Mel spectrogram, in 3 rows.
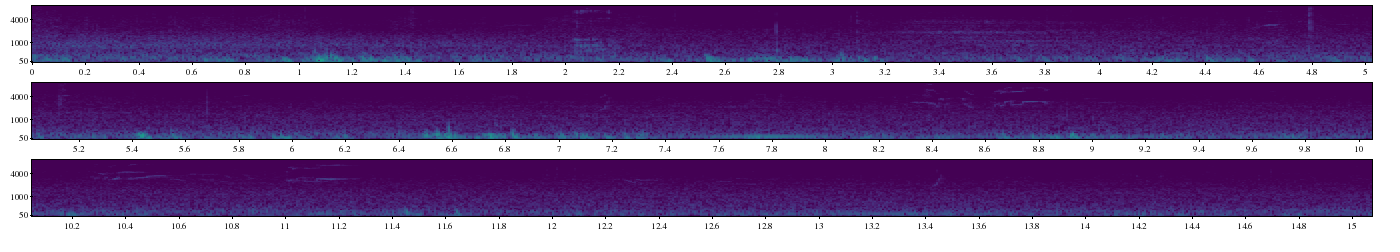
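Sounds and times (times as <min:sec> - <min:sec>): outdoor background noise: 0:00.0 - 0:15.0
small birds chirping: 0:03.1 - 0:06.0, 0:06.6 - 0:11.4.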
